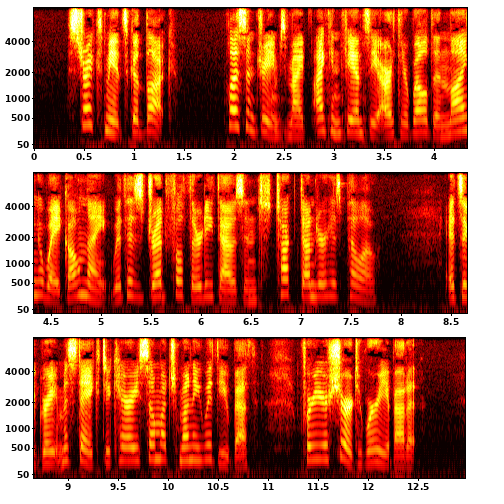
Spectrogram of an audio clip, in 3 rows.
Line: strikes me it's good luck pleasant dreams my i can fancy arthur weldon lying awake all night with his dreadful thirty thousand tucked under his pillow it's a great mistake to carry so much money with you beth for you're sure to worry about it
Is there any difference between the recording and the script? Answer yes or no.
no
